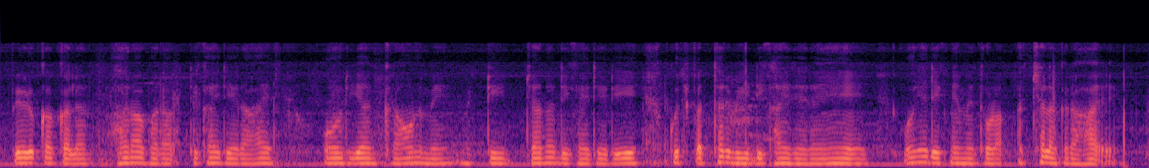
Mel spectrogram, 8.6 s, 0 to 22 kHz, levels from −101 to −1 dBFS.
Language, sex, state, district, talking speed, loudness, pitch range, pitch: Hindi, male, Jharkhand, Jamtara, 245 wpm, -33 LUFS, 115-125 Hz, 120 Hz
